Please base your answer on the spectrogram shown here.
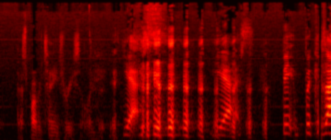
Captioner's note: laughs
